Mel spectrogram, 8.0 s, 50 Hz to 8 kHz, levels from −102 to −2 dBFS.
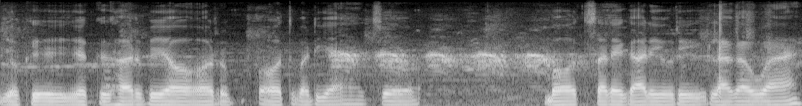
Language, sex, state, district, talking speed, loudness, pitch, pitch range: Hindi, male, Bihar, West Champaran, 135 wpm, -19 LUFS, 95 Hz, 95-100 Hz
